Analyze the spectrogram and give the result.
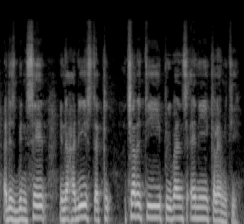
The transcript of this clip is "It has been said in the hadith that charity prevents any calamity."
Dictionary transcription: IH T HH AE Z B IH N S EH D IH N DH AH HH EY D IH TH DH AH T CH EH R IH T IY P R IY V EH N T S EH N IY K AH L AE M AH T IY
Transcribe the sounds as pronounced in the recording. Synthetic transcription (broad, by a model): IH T HH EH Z B IH N S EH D IH N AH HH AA D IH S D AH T CH EH R IH T IY P R IY V EH N T S EH N IY K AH L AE M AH T IY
